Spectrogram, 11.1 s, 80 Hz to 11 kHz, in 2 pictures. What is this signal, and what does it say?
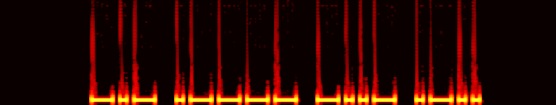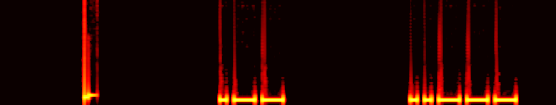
Morse code, heard as a keyed tone, about 17 wpm, spaced as for 11 wpm, 700 Hz. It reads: K1XL W2
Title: USA Call Signs - 4 Characters - 6x Character Spacing - 17wpm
